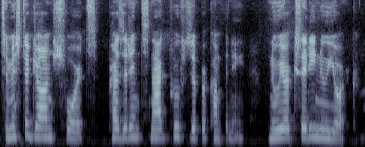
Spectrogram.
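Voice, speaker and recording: Cranky male boss for radio comedy woman performer: cutting, blustery, sharp-toned, mid-pitched. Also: flat delivery, normal speed, lightly acted. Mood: irritated, scornful. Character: irritable, insulting male office boss. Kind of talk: 1940s radio comedy acting.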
